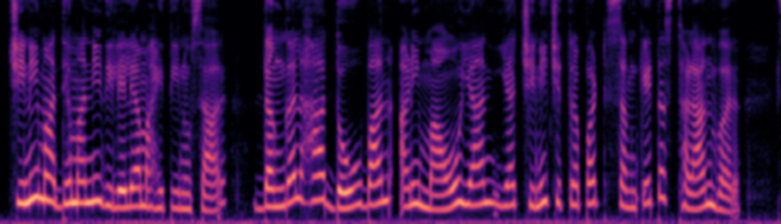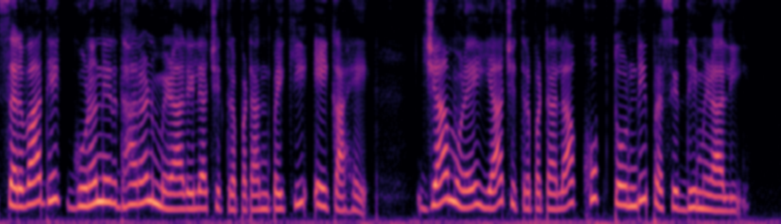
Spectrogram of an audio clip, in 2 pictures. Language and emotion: Marathi, neutral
